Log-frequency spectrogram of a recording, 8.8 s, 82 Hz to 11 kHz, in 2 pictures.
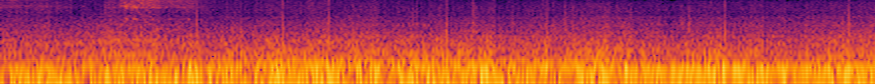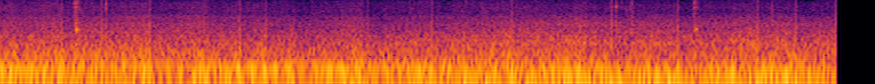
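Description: In-cabin sound of a 1999 Renault Laguna's 1.6-litre 16-valve four-cylinder petrol engine running steadily at moderate revs, around 2,500–3,000 rpm, while the car cruises, with road noise underneath.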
